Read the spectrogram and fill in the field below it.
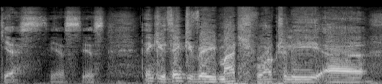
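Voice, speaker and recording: Monotone, flat intonation from a man at a medium pitch and a moderate pace, with noticeable background noise. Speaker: farming show host. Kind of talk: talk show interview.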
